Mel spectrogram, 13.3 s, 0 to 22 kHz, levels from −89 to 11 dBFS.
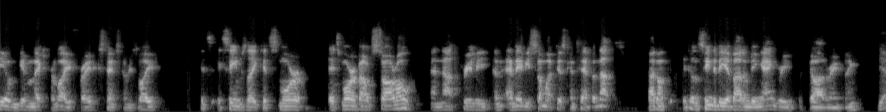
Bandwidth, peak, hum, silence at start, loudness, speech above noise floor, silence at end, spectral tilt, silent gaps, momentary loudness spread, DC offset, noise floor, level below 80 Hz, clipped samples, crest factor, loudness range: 8 kHz; -4 dBFS; none; 0 s; -22 LUFS; 56 dB; 0 s; -5 dB/octave; none; 11 LU; under 0.1%; -79 dBFS; -68 dBFS; under 0.1%; 20 dB; 3 LU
